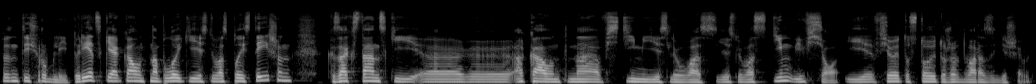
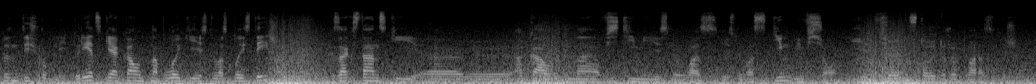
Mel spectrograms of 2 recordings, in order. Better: first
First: none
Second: wind noise on the microphone; heavy; 4 dB below the speech

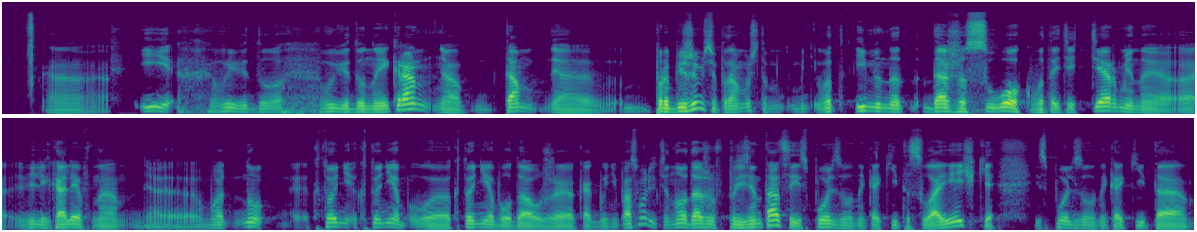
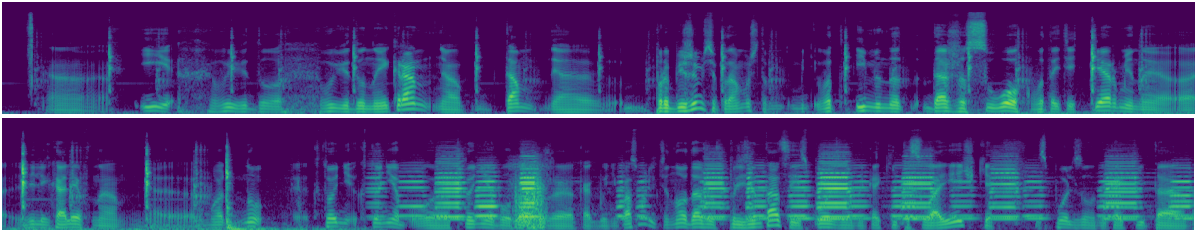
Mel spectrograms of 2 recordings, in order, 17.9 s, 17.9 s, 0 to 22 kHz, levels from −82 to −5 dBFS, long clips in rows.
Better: first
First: none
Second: traffic noise; very loud; throughout; 5 dB above the speech

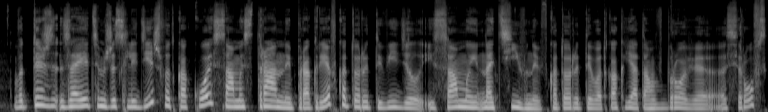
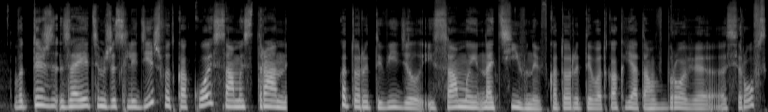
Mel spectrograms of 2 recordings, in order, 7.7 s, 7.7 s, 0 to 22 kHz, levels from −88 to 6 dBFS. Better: first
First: none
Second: audio cutting out; at 3 s for 0.5 s

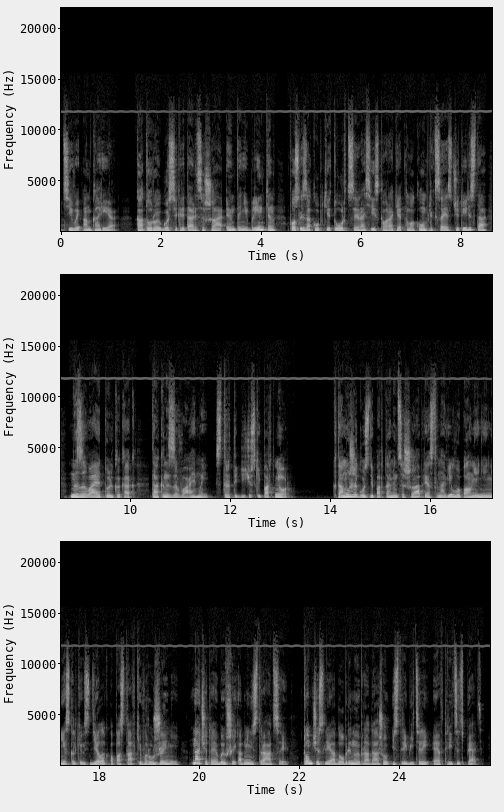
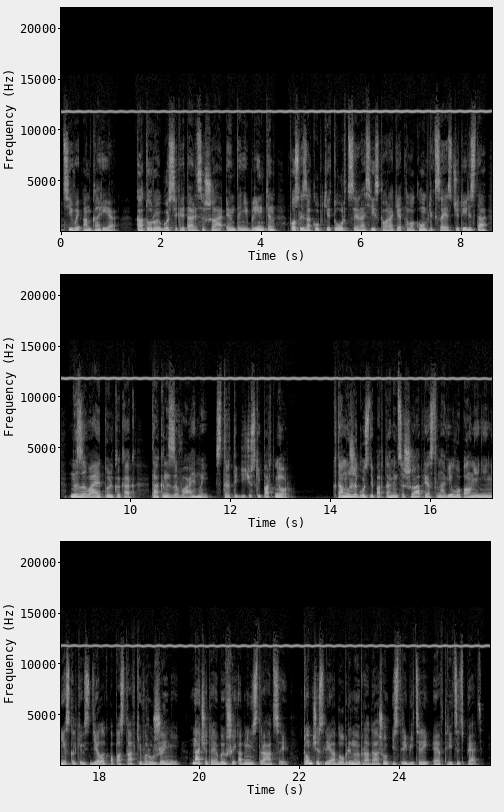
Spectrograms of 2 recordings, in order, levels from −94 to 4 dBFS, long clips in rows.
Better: first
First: high-pitched whine; faint; throughout; 12 kHz, 25 dB below the speech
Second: high-pitched whine; loud; throughout; 12 kHz, 6 dB below the speech

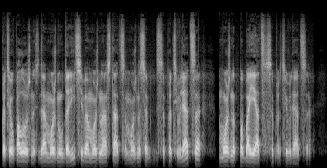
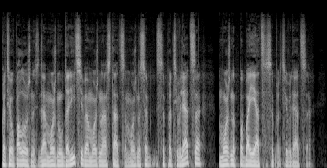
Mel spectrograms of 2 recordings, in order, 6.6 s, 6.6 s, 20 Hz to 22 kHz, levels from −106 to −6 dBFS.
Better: second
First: thin; very; fading below 400 Hz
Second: none

